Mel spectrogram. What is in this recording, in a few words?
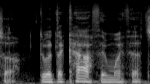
"cath", Welsh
